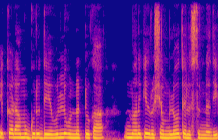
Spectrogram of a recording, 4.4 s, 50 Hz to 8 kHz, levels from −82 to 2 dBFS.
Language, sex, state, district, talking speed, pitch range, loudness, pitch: Telugu, female, Andhra Pradesh, Krishna, 80 wpm, 200-215 Hz, -11 LUFS, 210 Hz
